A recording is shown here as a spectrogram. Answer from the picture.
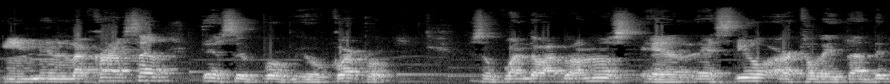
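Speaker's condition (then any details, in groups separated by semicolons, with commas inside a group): Ataxia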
